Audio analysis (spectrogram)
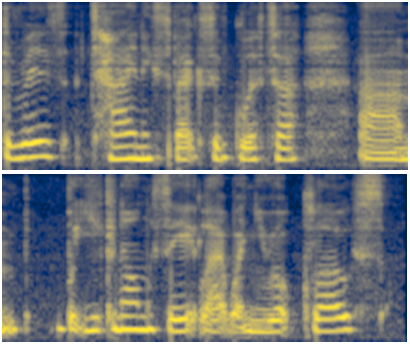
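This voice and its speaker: Woman, beauty vlogger, gravelly and fading hoarse, chatty with lots of ums. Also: on the high side, little pitch movement, moderate pace, dark tone. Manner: chatty, frequent ums, repeats words for emphasis. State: voice going hoarse. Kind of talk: casual product review.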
